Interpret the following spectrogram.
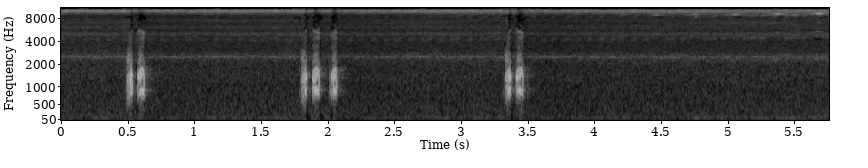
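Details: A wild male Indian purple frog, an endangered Western Ghats species that usually calls from underground burrows, calls from above ground in short, hoarse clucking croaks, single or doubled, spaced a second or more apart.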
